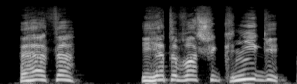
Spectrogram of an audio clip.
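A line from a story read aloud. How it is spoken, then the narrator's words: Excited exclamation. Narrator (Russian): воскликнул он, сверкая глазами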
